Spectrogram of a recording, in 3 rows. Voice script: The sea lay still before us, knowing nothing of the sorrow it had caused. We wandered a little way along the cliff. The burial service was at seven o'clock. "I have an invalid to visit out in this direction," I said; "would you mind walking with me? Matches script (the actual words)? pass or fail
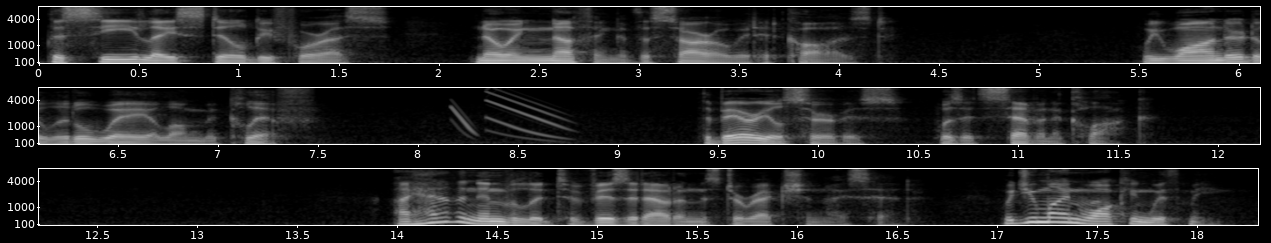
pass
